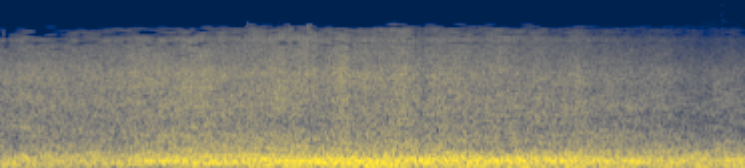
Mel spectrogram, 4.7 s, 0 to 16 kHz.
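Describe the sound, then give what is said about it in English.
A loud, steady roar of an F-4 Phantom military jet flying overhead, a broad rumbling engine noise that swells slightly at its peak and keeps going without pause; no one speaks. “It's an F4 Phantom.”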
